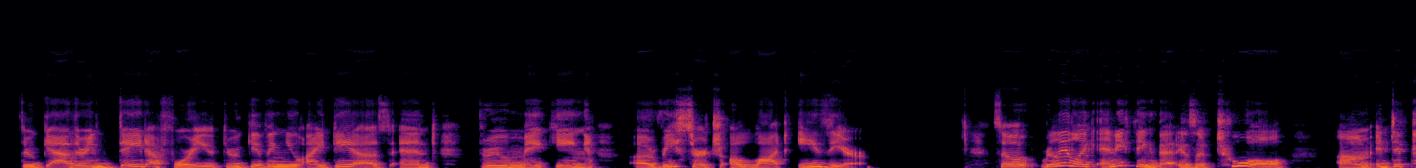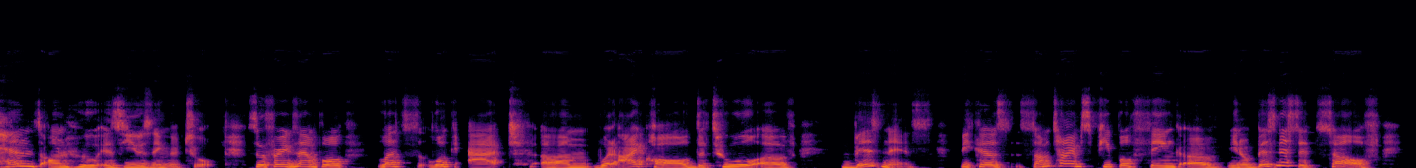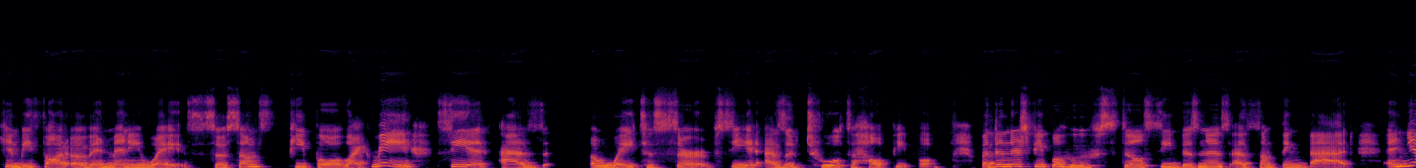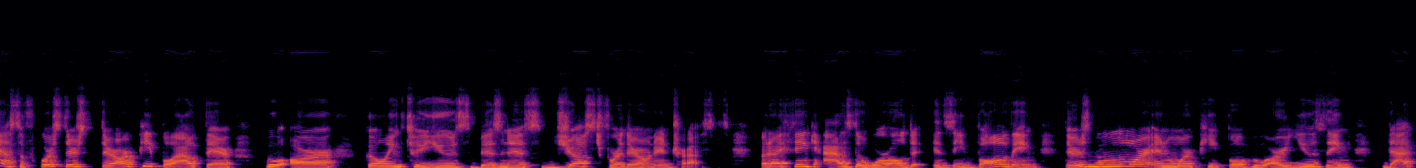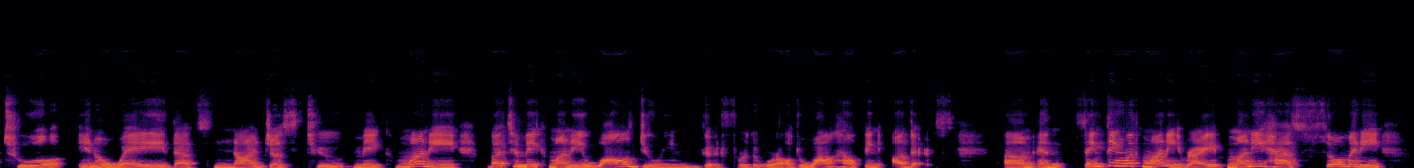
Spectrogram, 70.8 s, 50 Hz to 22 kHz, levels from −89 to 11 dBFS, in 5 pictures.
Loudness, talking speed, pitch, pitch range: -22 LUFS, 140 wpm, 220 Hz, 195-250 Hz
